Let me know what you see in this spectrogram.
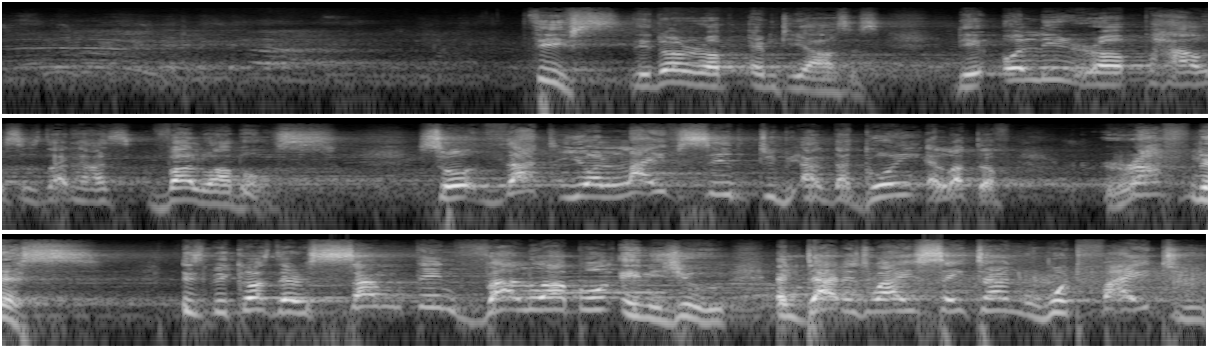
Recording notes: Preached at the International Sunday Service, Windhoek Namibia.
